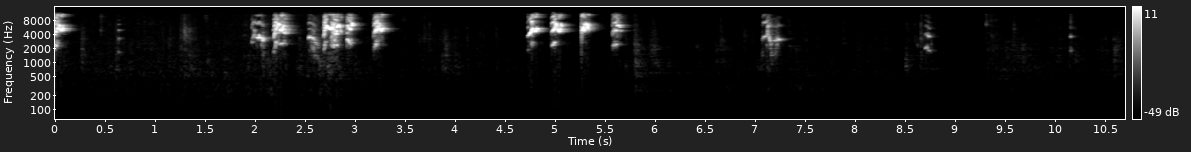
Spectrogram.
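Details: Rosy-faced lovebird giving rapid bursts of shrill, harsh chirps in quick clusters of three to five, separated by short pauses, then sparser single notes. Town noise from engines and bicycles is part of the recording.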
